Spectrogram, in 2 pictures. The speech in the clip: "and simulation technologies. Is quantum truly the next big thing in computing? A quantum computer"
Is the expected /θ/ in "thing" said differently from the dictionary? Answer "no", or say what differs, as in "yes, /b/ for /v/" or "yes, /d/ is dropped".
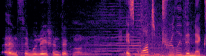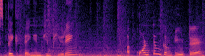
no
